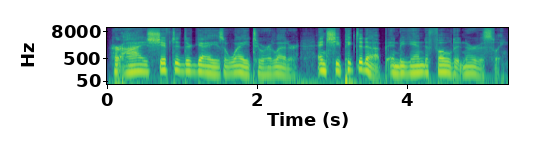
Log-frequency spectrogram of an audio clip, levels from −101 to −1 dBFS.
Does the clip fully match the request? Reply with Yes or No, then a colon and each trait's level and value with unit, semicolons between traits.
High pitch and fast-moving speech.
No: low, 120 Hz; fast, 225 wpm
